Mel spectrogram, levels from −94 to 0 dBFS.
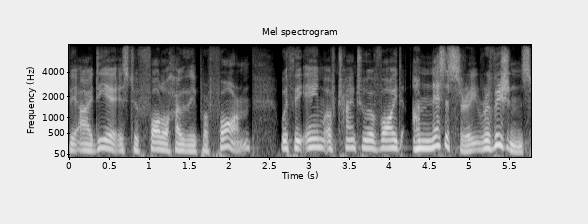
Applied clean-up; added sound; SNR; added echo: none; none; none; none.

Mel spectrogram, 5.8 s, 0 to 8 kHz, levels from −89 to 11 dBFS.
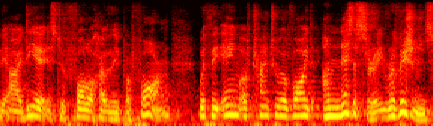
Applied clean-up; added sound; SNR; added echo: none; none; none; reverberation time 1.0 s.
